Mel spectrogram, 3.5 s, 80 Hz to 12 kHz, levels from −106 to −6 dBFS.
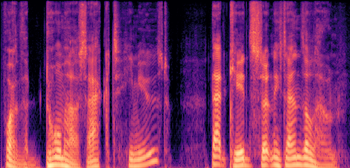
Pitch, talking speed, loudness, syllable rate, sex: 120 Hz, 190 wpm, -19 LUFS, 6.1 syllables/s, male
